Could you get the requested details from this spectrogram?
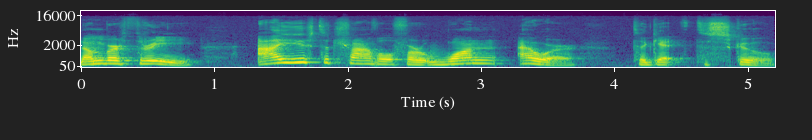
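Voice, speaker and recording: A man speaks in a Scottish accent at a very slow pace. His pitch swings very widely. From Scotland, Falkirk. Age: 20s. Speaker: English teacher. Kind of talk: online lesson monologue.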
